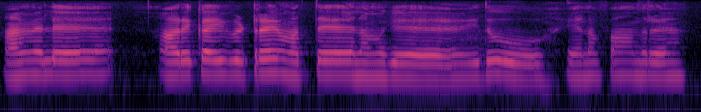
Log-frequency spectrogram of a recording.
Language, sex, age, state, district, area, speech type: Kannada, female, 30-45, Karnataka, Dharwad, urban, spontaneous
